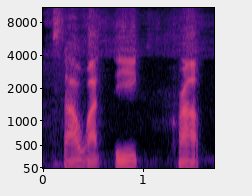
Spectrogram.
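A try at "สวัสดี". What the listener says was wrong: Sawadee krap. Sawadee. But sawadee. I can hear your throat isn't closing at the end of sawat. It's just pushing through. Sawat. So try this. Do this glottal stop at the end. Sawat.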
